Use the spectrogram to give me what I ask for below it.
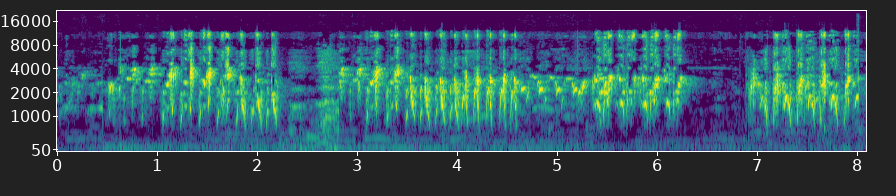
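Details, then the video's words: Sooty-headed bulbul song played as a lure to prompt singing: dense, rapid chattering runs of bright notes in long bursts broken by short pauses, over a low background rumble. "TRUCUK GACOR - TRUCUKAN FIGHTER - SUARANYA BIKIN SYAHDU - PANCINGAN TRUCUK AGAR BUNYI"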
